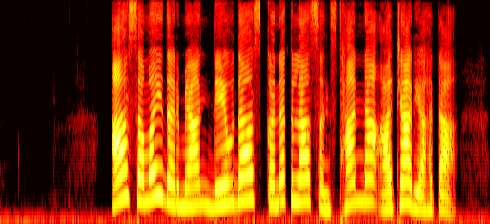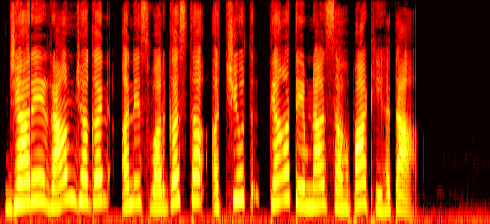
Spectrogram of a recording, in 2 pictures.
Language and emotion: Gujarati, neutral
